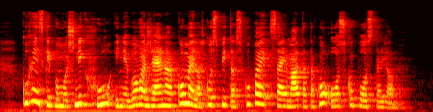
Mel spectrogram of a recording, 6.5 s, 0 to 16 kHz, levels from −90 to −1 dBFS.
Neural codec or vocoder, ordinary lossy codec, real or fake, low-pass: none; none; real; 10.8 kHz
